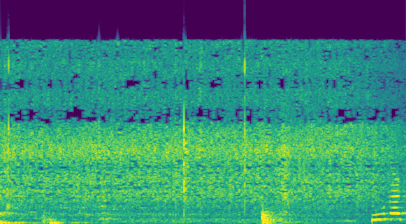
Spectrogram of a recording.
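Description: Onions and capsicum frying in a pan for dry chilli chicken give a steady, moderately loud hiss and sizzle throughout, with a few soft knocks and scrapes near the end.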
